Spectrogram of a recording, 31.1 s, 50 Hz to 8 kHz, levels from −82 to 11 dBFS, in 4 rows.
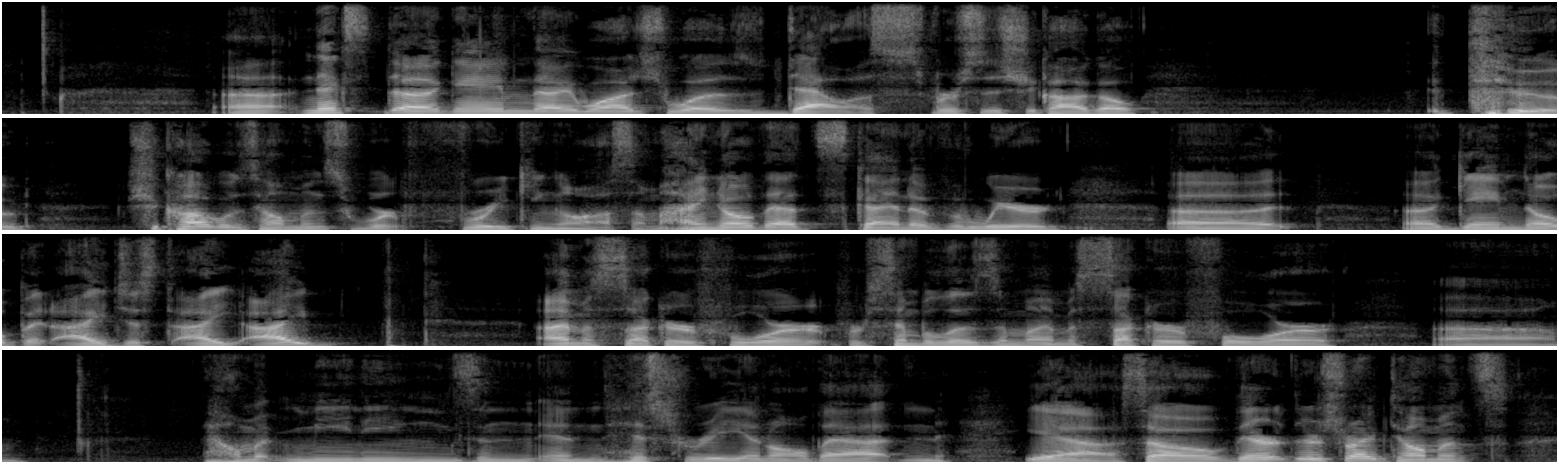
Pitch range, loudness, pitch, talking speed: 100-120 Hz, -21 LUFS, 110 Hz, 115 wpm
